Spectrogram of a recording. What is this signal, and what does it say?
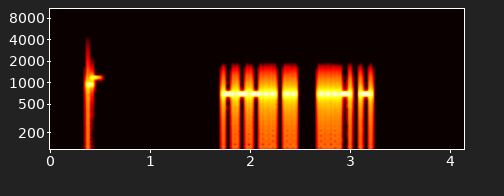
Morse code, heard as a keyed tone, about 36 wpm, 700 Hz. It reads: 8I VT
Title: Winter Field Day Exchanges Encore 35wpm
